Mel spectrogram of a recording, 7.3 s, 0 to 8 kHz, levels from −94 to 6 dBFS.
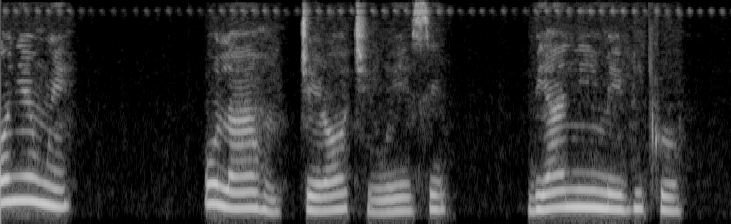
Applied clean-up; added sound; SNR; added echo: none; none; none; none.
